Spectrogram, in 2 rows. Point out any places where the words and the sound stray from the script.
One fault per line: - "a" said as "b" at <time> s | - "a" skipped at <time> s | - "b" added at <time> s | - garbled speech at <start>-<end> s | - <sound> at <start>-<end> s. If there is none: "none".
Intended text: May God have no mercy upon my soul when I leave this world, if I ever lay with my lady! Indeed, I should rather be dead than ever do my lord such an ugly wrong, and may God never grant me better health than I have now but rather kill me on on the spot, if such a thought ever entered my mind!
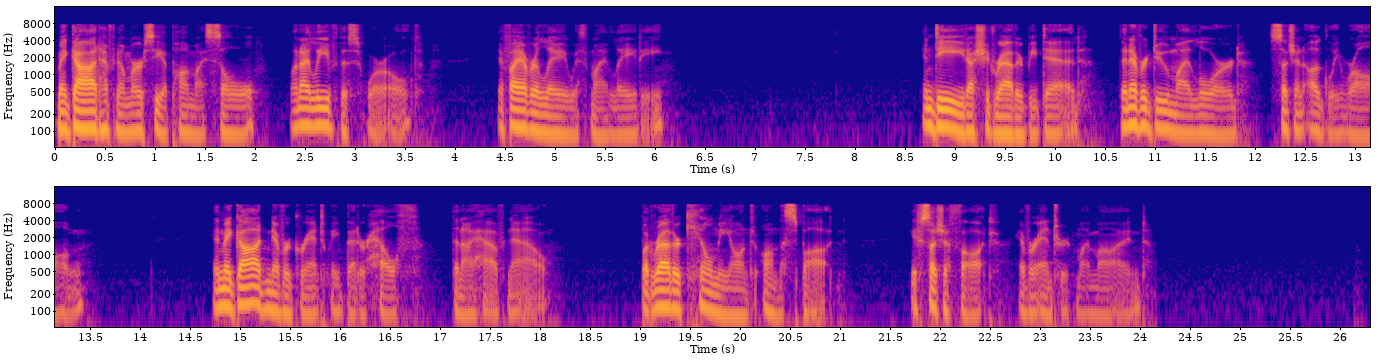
none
